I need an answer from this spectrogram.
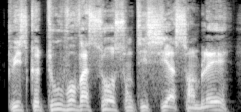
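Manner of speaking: high, loud, solemn appeal; Robert's plea. A narrator's reading. Robert appealing to the king before the peers, high and loud. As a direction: raise the voice to the whole court.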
